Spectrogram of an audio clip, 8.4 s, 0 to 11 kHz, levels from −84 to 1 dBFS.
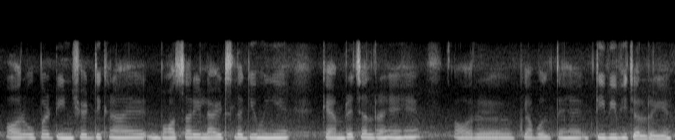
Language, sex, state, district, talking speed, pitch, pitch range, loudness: Kumaoni, female, Uttarakhand, Uttarkashi, 185 wpm, 245 Hz, 230-255 Hz, -26 LUFS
